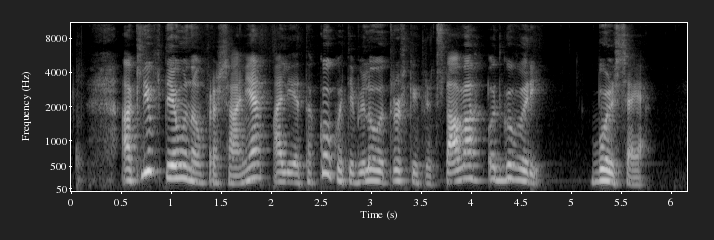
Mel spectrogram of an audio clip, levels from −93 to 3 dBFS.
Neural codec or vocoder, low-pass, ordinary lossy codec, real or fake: none; none; none; real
